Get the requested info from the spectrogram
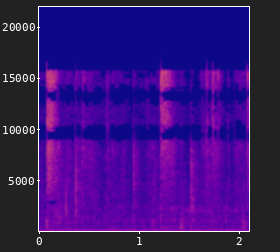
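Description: Steady low background rumble, with a few faint footsteps of sandals on paving stones.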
